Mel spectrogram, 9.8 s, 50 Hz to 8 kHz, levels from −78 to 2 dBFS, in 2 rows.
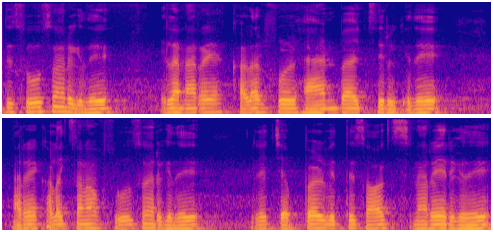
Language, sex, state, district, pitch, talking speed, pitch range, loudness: Tamil, male, Tamil Nadu, Kanyakumari, 105 Hz, 125 wpm, 100-105 Hz, -16 LUFS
